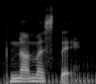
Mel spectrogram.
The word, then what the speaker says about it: namaste: It's not namaste. It's namaste.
